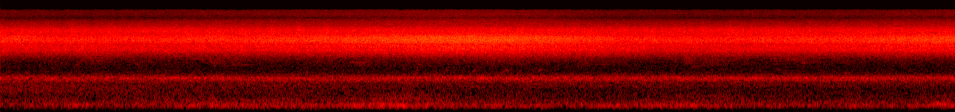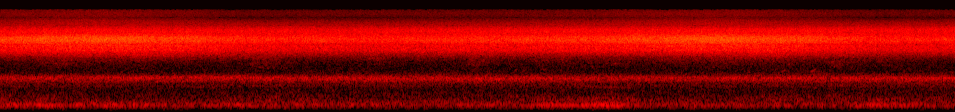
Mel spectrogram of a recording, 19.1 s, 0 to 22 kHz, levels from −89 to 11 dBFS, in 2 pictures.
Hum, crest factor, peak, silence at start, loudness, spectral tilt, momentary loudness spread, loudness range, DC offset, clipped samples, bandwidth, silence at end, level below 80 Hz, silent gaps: none; 16 dB; -20 dBFS; 0 s; -31 LUFS; 3 dB/octave; 6 LU; 3 LU; under 0.1%; under 0.1%; 16 kHz; 0 s; under -90 dBFS; none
